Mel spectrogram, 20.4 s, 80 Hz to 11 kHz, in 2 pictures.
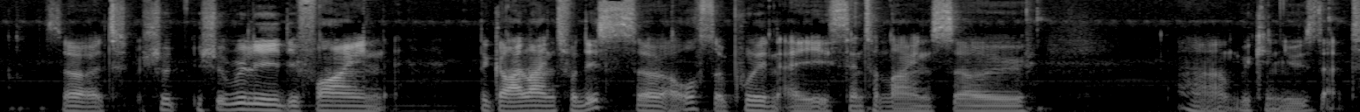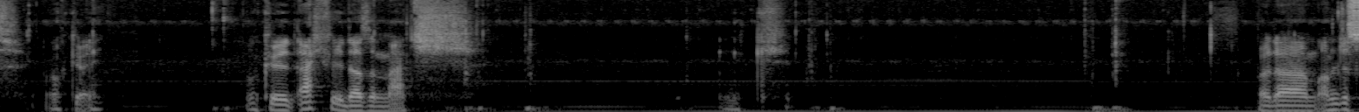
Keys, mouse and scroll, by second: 0.2 scroll down 1, 4.1-5.0 scroll up 1, 5.0-6.5 scroll down 1, 6.5 click, 10.8-11.9 scroll down 1, 11.9 click, 13.3 scroll up 1, 13.8-15.4 shift+middle drag, 15.4-18.4 scroll down 1, 18.4 F8, 19.5-20.3 scroll up 1.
